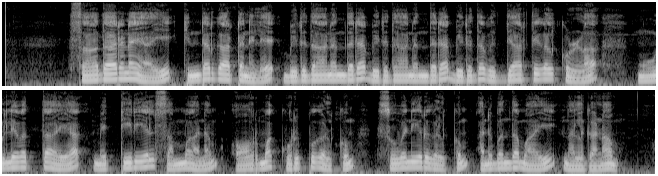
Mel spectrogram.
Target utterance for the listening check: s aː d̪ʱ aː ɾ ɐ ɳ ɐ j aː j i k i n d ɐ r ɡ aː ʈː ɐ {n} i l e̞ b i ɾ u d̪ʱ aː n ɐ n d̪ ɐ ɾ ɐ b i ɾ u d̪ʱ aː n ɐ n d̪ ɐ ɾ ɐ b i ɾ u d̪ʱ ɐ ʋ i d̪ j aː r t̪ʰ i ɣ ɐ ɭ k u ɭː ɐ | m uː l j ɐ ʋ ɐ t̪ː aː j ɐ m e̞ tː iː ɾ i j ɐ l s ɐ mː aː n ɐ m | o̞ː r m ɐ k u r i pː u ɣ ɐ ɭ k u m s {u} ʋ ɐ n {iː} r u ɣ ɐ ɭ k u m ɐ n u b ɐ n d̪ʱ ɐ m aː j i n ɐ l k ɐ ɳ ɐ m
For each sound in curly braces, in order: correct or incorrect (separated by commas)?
correct, correct, correct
